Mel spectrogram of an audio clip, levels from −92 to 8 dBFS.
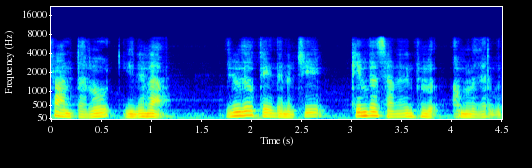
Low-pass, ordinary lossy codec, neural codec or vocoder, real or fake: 7.2 kHz; none; codec, 24 kHz, 1 kbps, SNAC; fake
